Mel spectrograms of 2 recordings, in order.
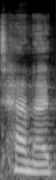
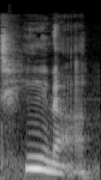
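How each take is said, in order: First: The first vowel sounds like 'eh'. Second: The first vowel sounds like 'ee'. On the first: The speaker calls it wrong. "spelled like I would pronounce it" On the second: The speaker calls it right. "It's pronounced Tina"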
